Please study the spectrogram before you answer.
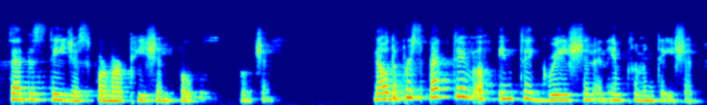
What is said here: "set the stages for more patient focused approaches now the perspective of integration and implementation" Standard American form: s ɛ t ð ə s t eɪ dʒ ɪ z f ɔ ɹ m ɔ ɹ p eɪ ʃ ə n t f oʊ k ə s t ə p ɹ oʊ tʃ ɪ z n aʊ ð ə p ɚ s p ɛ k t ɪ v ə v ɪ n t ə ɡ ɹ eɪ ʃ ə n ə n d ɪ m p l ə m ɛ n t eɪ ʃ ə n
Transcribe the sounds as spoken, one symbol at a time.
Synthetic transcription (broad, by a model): s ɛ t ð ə s t eɪ dʒ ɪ s f ɔ ɹ m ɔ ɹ p eɪ ʃ ə n t f oʊ k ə s ə p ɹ oʊ tʃ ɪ s n aʊ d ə p ɚ s p ɛ k t ɪ v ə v ɪ n t ə ɡ ɹ eɪ ʃ ə n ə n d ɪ m p l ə m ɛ n t eɪ ʃ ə n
